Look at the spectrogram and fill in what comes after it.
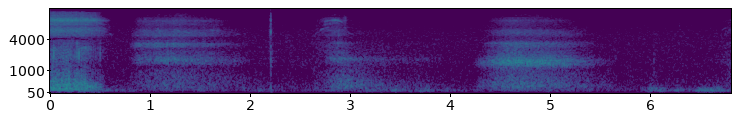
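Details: Snoring: slow, noisy breathing with hissy, rattling sounds on each breath, about three breaths in seven seconds.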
